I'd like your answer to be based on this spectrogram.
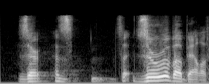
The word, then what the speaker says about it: Zerubbabel: How do you say that? Zerubbabel, thank you.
